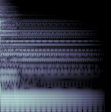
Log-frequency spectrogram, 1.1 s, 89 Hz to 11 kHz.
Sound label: Roland R-8 Bell, Drums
